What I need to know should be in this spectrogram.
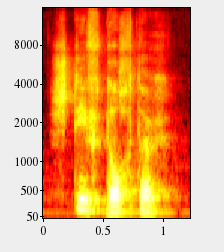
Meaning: stepdaughter
- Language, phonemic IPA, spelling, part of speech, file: Dutch, /ˈstivdɔxtər/, stiefdochter, noun, Nl-stiefdochter.ogg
